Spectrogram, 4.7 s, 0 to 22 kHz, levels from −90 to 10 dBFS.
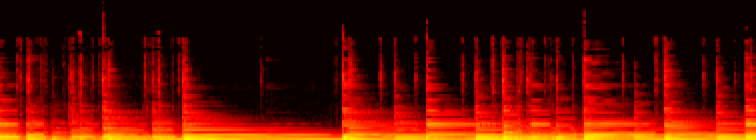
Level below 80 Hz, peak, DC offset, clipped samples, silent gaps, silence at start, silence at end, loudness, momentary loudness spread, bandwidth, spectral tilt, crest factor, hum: -58 dBFS; -8 dBFS; under 0.1%; under 0.1%; none; 0 s; 0 s; -25 LUFS; 6 LU; 13.5 kHz; -6.5 dB/octave; 16 dB; none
